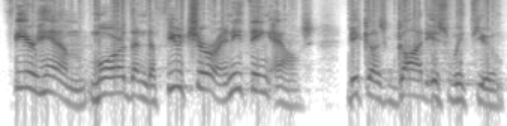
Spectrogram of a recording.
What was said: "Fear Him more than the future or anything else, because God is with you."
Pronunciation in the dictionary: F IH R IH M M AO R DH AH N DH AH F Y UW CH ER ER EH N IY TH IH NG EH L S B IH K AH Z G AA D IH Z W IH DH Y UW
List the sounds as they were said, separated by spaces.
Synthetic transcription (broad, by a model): F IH R IH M M AO R DH AH N DH AH F Y UW CH ER ER EH N IY TH IH NG EH L S B IH K AH Z G AA D IH Z W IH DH Y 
